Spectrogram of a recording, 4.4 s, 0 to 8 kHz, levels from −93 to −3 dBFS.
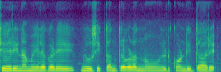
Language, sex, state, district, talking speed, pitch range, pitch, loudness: Kannada, female, Karnataka, Bangalore, 70 wpm, 200-210 Hz, 205 Hz, -15 LUFS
